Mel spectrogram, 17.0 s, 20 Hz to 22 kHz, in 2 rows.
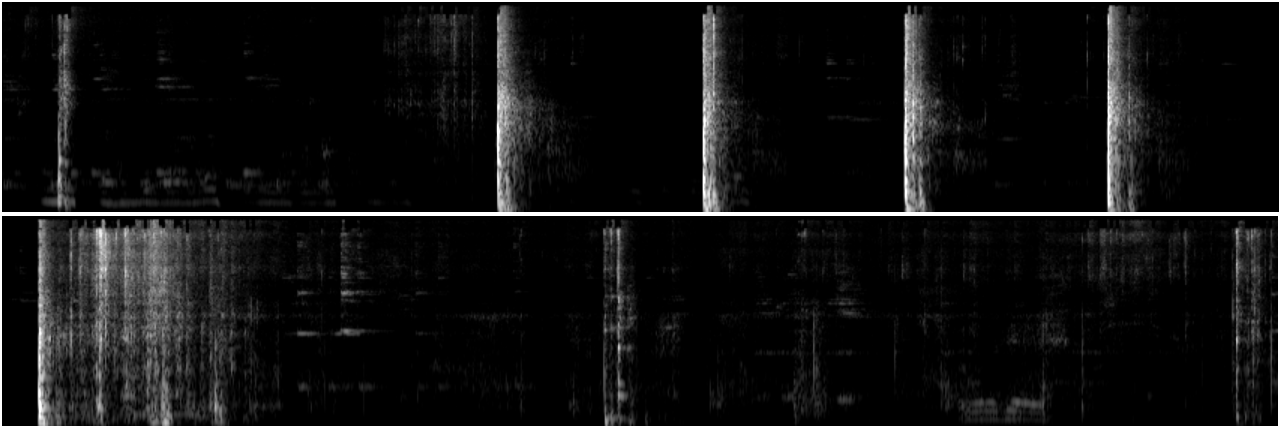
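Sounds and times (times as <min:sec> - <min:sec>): axe chopping firewood: 0:03.0 - 0:03.8, 0:04.6 - 0:05.2, 0:06.0 - 0:06.4, 0:07.4 - 0:07.9, 0:08.8 - 0:10.2, 0:12.5 - 0:12.9, 0:16.7 - 0:17.0
wood splitting and pieces falling: 0:03.0 - 0:03.8, 0:04.7 - 0:04.9, 0:06.0 - 0:06.4, 0:07.4 - 0:07.8, 0:08.8 - 0:10.2.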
